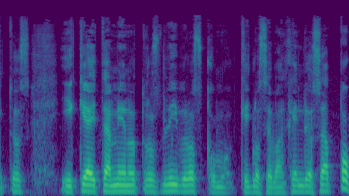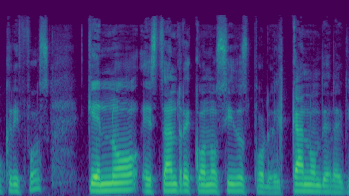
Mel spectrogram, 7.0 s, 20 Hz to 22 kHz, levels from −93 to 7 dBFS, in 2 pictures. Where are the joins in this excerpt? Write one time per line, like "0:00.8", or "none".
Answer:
0:02.5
